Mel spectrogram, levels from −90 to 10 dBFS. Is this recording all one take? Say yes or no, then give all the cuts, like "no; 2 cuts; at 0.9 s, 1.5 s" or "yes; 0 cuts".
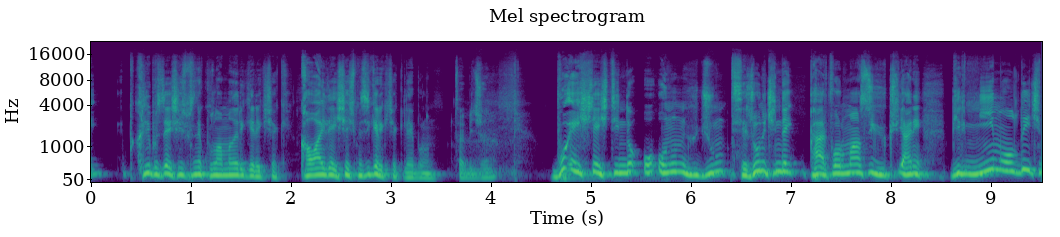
no; 1 cut; at 6.4 s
